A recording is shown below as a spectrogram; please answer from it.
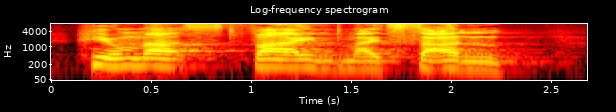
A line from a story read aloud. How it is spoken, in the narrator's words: he shouted at the police chief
